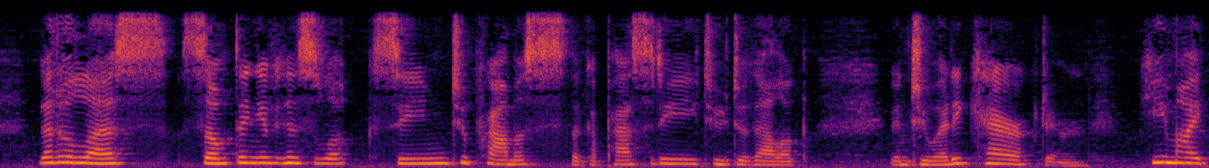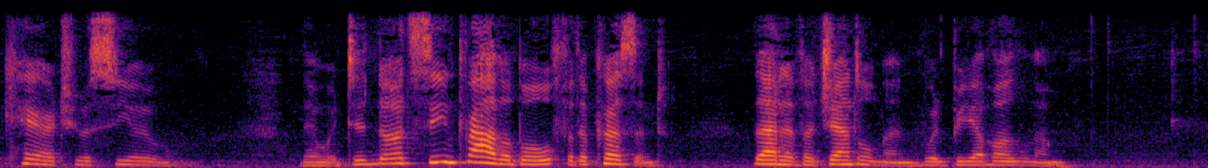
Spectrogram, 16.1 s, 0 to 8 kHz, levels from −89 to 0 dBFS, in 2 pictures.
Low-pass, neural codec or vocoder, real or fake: 7.2 kHz; codec, 24 kHz, 0.9 kbps, WavTokenizer, medium speech release version 2; fake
